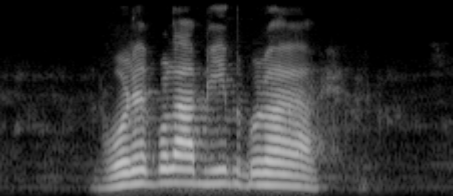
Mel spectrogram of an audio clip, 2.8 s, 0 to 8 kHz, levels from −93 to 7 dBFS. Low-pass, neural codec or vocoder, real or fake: 7.2 kHz; autoencoder, 22.05 kHz, a latent of 192 numbers a frame, VITS, trained on one speaker; fake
